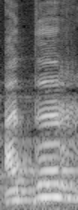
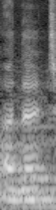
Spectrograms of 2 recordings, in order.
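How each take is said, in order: First: The final r sound is clearly pronounced. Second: The final r sound is dropped. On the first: The speaker calls it wrong. "अदर को अदर pronounce नहीं करेंगे, that is wrong" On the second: The speaker calls it right. "रा sound को आप pronounce नहीं करेंगे"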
